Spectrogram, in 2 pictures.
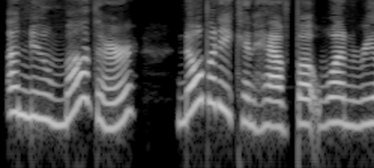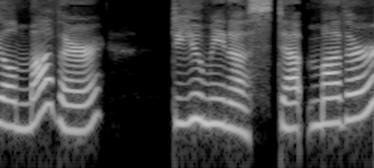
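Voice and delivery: stepmother with heavy stress on step; ominous emphasis. A narrator's reading. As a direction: lean darkly on stepmother. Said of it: "With ominous emphasis on that word".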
